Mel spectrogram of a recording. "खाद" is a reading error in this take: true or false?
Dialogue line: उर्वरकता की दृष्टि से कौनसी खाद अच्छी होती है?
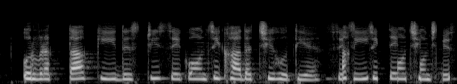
false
